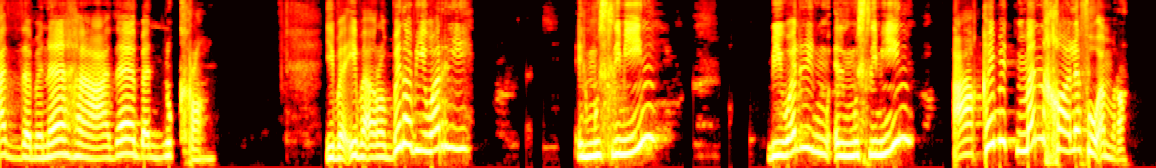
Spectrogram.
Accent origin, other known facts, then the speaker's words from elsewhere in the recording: Egypt; وعندنا في مصر كده في نساء كده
